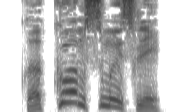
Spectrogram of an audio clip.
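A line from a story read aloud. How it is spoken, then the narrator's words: Exclamation. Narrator (Russian): воскликнул Эгиет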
